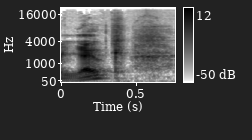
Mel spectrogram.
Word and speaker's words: Yauch: when he's speaking to Yauch. Essentially, or Yoke. Apologies to Detective Yoke. Obviously, everybody seems to mispronounce his name in the SSR.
